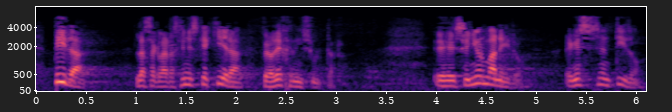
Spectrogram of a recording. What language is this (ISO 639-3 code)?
spa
